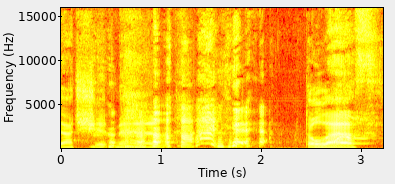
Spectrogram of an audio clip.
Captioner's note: Amy laughs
